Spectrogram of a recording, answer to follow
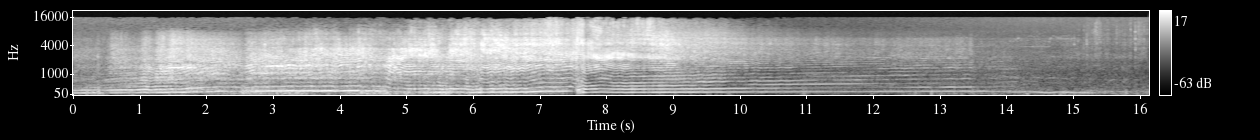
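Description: Peugeot 206 rally car engine revving hard at full throttle as it approaches and passes. The pitch climbs, dips and climbs again, with a sharp crack about halfway through. A long steady high-revving note then fades as the car drives away.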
